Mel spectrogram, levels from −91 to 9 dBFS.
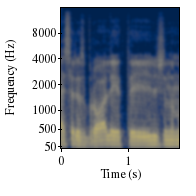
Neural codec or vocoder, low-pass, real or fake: vocoder, 44.1 kHz, 128 mel bands every 512 samples, BigVGAN v2; 14.4 kHz; fake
